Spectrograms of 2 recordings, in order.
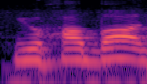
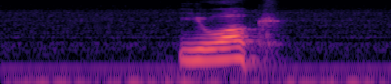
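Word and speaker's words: Yhwach: Il y en a, il dit Yuhaba, non. Iwak. Pour moi, c'est la meilleure façon de le prononcer.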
